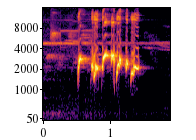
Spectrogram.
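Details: Red-whiskered bulbul singing a 'double' (เบิ้ล) phrase in the fig-jig-fok pattern, used for young birds to copy. One quick phrase of about seven bright, warbled whistled notes, rising and falling, lasting about one second against a quiet background.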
